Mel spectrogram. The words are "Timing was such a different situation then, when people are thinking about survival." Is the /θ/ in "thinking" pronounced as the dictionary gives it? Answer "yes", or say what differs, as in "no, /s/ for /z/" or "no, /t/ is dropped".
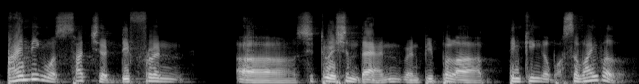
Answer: no, /t/ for /θ/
